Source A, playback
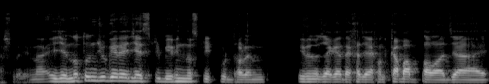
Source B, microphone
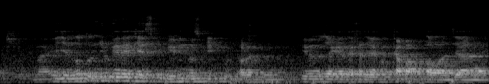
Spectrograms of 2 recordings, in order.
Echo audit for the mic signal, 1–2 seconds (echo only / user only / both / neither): echo only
